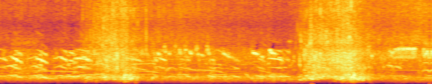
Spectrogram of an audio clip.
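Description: A flock of birds calling, many short overlapping calls one after another, with two brief rushes of noise, about a second and a half in and about four seconds in.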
